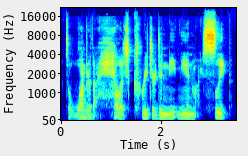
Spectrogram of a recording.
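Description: A man voicing an angry, frightened expedition member who swears and snaps in a raised, gruff voice. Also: mid-range voice, normal speed, close to an everyday voice.

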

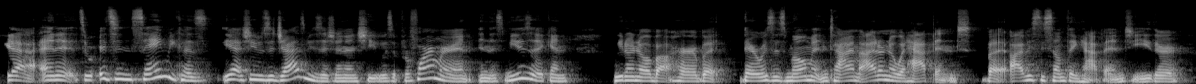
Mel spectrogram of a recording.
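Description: A woman born in Singapore, a guest musician telling stories in a podcast interview, animated and laughing often, her pitch jumping up as she talks. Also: fairly quick.

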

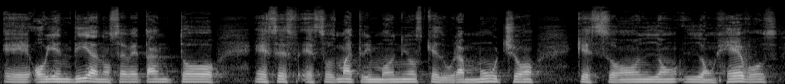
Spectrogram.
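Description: A man's voice: mid-range voice, slow. Easygoing colombian guy, middle-aged, light accent, chatting with his wife, lots of ehs and restarts. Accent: Colombian, softened. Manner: relaxed, rambling with restarts and fillers. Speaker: co-host. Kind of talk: casual couple's chat.

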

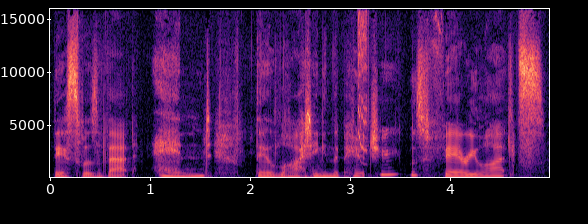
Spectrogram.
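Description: A woman's voice: fairly low pitch, very animated, slow pace, darkish tone, dry recording. A woman co-hosting a podcast in casual chat, bubbly and playful, laughing often. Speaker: podcast co-host.

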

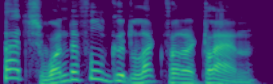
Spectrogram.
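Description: A man voicing a tiny, fierce male pixie clan chief with a gruff, blustering Scottish accent. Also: a little high, huge pitch swings, moderate pace, fairly bright tone, dry recording, clean studio sound, pitched above the performer's own voice. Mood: earnest. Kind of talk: audiobook character voice.

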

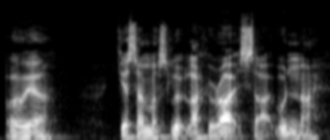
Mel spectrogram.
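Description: Giant groundskeeper played by a male reader: loud, rustic, gruff-hearted, deep rumble. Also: fairly even intonation, normal speed. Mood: hearty. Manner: loud, rustic dialect, rumbling growls when angry. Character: huge gruff friendly giant man, groundskeeper.

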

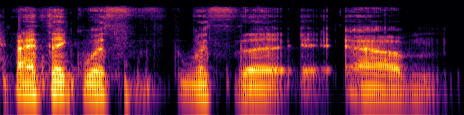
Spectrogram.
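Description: A man on an online research panel, talking fast and loosely with many fillers. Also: fairly low pitch, dry recording, studio quality. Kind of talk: casual online talk.

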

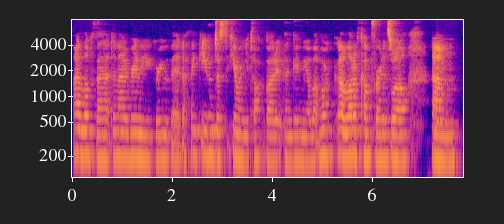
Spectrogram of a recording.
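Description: A woman from Portugal hosting a casual podcast interview, affirming her guest and often pausing with "um". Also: lowish voice, completely flat delivery, mellow, lo-fi sound. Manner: affirming, lots of "um" fillers. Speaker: podcast host. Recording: echoey room.

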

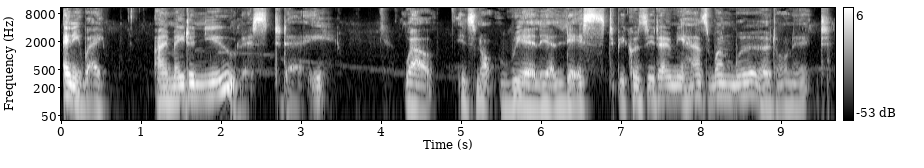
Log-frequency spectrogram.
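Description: Actor as a halting, forgetful old man. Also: low-pitched, lively intonation, darkish tone, slight background noise, full character voice. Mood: musing, searching. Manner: halting, deliberate, spelling words out slowly. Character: forgetful, childlike, playful elderly husband with failing memory. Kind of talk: audio play acting.

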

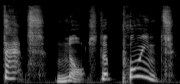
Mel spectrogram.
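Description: Man as high, incredulous young apprentice. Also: wildly swooping pitch, moderate pace, fairly bright tone, no echo, clean studio sound, heavily acted. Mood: indignant. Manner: questioning, incredulous. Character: earnest, bewildered young male apprentice, easily indignant.

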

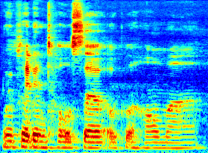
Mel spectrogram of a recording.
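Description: A woman's voice: extremely low pitch, monotone, moderate pace, creaky, warm tone. A young woman from Miami, a guitarist and singer, chatting casually in an interview with many fillers. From Miami, Florida.

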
